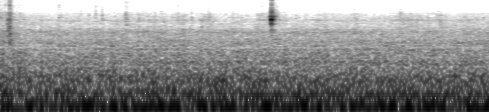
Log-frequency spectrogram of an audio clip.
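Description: A Ford XH Falcon on a test drive hums along with a steady, fairly loud engine and road rumble from inside the car, broken by a single brief squeak, with no voices.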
